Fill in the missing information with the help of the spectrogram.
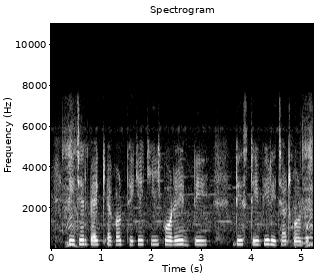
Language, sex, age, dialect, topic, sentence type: Bengali, female, 18-24, Rajbangshi, banking, question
